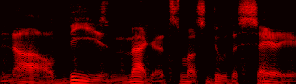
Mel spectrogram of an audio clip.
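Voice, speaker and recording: A man speaks very slowly in a put-on character voice, growling as he goes. Background noise is clearly audible. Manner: commanding, harsh.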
